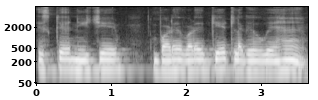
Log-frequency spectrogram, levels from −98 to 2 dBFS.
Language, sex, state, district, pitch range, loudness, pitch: Hindi, male, Jharkhand, Deoghar, 110-115 Hz, -11 LUFS, 115 Hz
